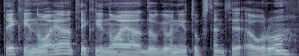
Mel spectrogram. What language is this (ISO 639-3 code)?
lit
